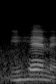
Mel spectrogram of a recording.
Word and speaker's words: higiene: ihene. H is silent in Spanish.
